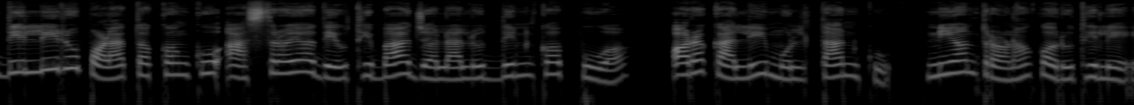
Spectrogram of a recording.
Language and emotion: Odia, neutral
